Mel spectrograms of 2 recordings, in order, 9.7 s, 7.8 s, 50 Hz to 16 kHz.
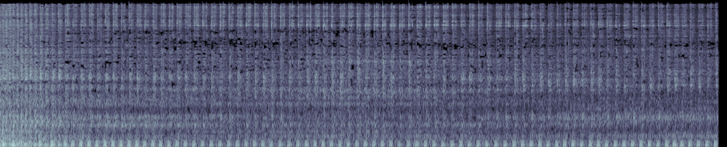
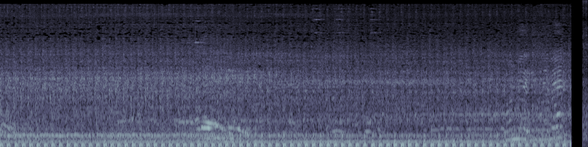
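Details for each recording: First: TVS Apache RTR 4V motorcycle, engine oil only 400 ml of 1200 ml because it is burning oil: fast, steady metallic ticking rattle over the idle, about three per second; timing chain rattle. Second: TVS Apache RTR 4V motorcycle after an original timing chain was fitted and the rockers adjusted: steady, even idle thump about three and a half beats a second, no ticking or rattle; normal idle.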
